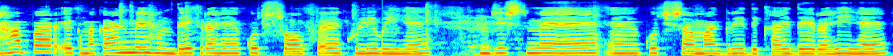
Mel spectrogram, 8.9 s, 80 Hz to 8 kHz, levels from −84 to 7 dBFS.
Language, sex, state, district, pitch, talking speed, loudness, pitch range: Hindi, female, Bihar, Jahanabad, 245 Hz, 140 wpm, -14 LUFS, 235-255 Hz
